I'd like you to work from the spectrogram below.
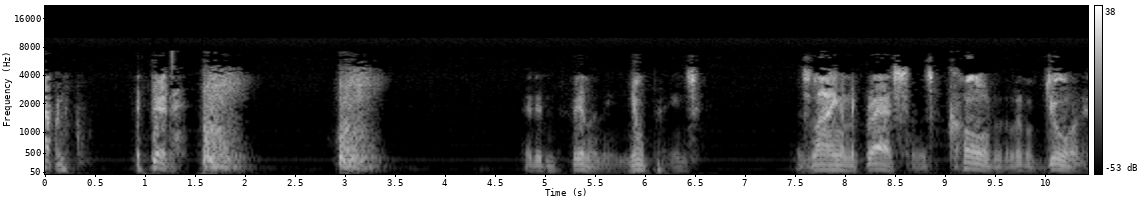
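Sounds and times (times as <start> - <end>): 
speech: 0.0 - 1.4, 4.8 - 6.6, 7.5 - 10.4
faint steady hum: 0.0 - 10.4
gunshots: 1.6 - 2.1, 2.9 - 3.4.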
